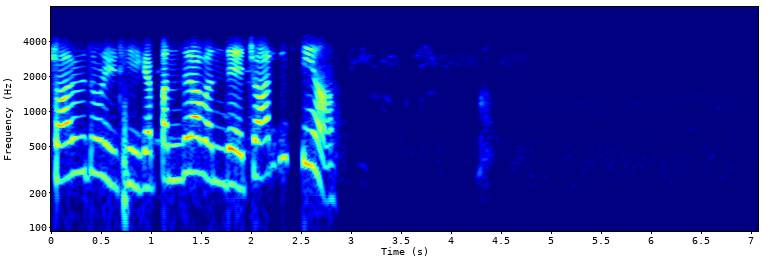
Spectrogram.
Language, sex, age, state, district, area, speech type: Dogri, female, 18-30, Jammu and Kashmir, Samba, rural, conversation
